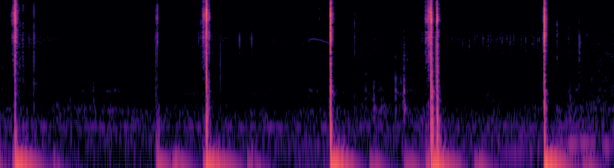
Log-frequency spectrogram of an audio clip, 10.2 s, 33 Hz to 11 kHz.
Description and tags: noise of a cigarette lighter, recorded using Audiotechnica BP4025, Shure FP24 preamp, PCM-M10 recorder
cigarette, collection, disposable, flame, smoking, zippo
